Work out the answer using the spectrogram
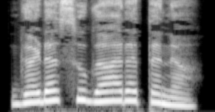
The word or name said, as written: ಗಡಸುಗಾರತನ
